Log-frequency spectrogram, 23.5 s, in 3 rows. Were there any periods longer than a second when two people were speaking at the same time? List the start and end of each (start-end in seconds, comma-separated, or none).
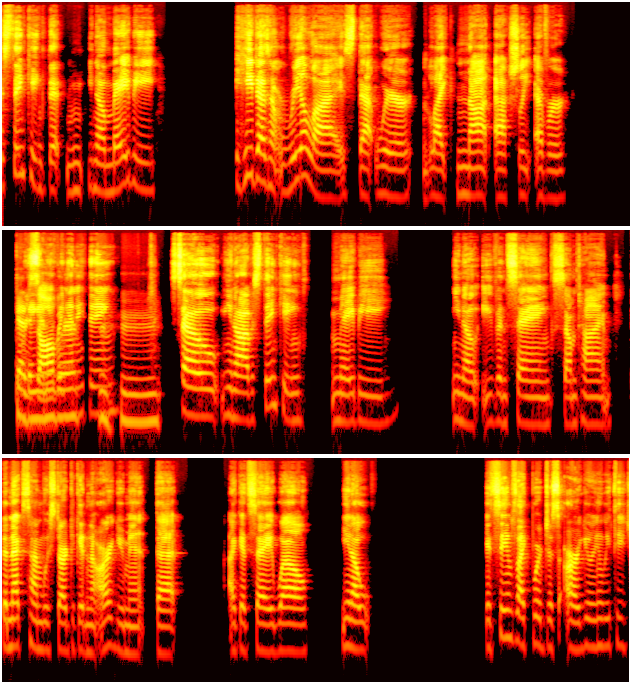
8.0-9.3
